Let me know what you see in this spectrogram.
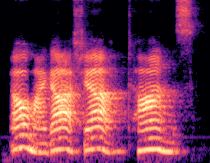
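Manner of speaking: sarcastic, with obvious irony. Answering a question about nonprofit budgets for professional development: sarcastic. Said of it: "I'm being sarcastic".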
